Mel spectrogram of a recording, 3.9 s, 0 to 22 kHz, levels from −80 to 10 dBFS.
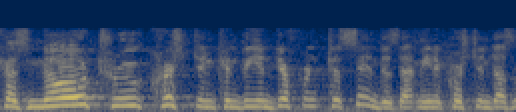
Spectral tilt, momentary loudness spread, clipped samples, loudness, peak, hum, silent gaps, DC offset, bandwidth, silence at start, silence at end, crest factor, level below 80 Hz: -5 dB/octave; 12 LU; under 0.1%; -19 LUFS; -4 dBFS; none; none; under 0.1%; 7.8 kHz; 0 s; 0 s; 16 dB; -54 dBFS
